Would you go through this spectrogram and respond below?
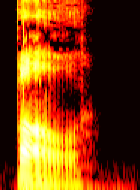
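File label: "bull", American English; gcompris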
